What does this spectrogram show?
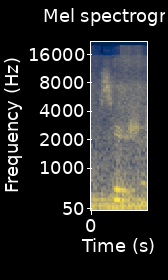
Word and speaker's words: Saoirse: Saoirse. That's how it's pronounced. Yeah. Saoirse.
